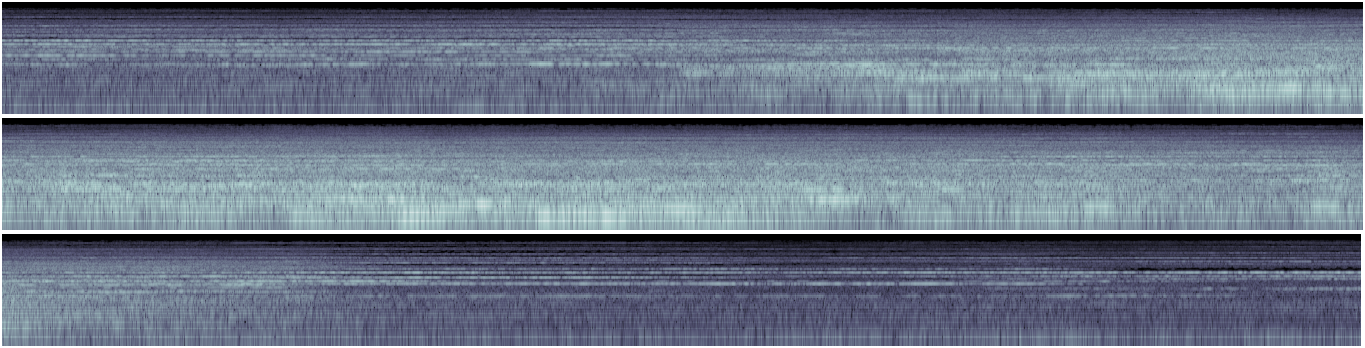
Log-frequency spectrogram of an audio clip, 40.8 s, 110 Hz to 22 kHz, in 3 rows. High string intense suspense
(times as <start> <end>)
6.2 30.6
